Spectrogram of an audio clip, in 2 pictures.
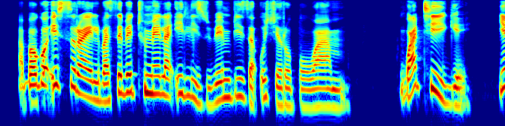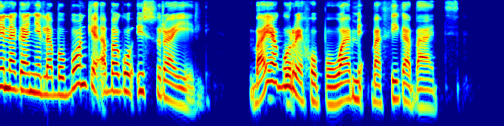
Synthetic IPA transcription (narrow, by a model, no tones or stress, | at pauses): a̰βɔɣoʔisrajeliβasɛβetʰumɛlaʔilizwiβembʱiza̰ʔud̥ʒ̥ʱɛɾɔb̥ʱɔwaːmu | ɣwatʰiːɣɛ̰ | jɛnaɣaɲɛlaβɔβɔŋkʼɛʔaβaɣoʔisrajḛli | βajaɣurɛhɔb̥ʱɔwamiβafiɣaβaːtʰi̥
